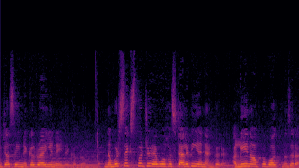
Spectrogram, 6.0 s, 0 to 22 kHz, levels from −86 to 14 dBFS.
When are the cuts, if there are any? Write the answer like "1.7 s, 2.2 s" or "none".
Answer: 1.9 s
